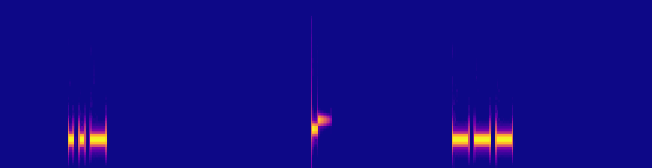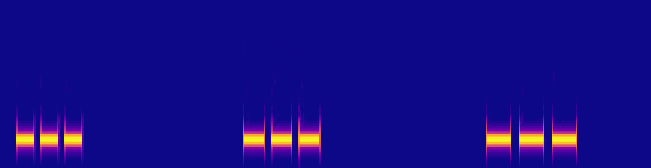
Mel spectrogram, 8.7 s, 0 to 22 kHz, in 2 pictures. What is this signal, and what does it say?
Morse code, heard as a keyed tone, about 30 wpm, spaced as for 7 wpm, 700 Hz. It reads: U OOOO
